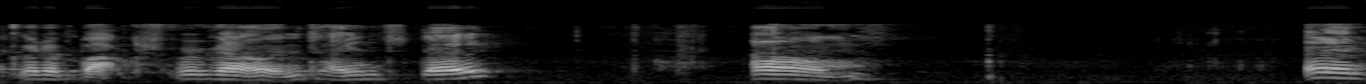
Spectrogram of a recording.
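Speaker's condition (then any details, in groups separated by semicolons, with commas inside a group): Brain injury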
